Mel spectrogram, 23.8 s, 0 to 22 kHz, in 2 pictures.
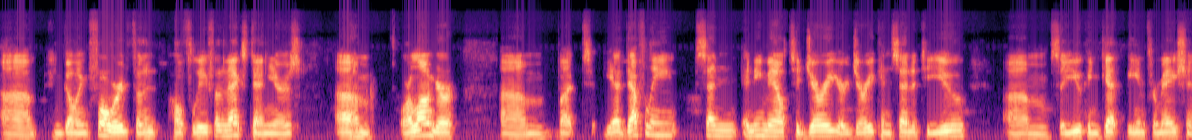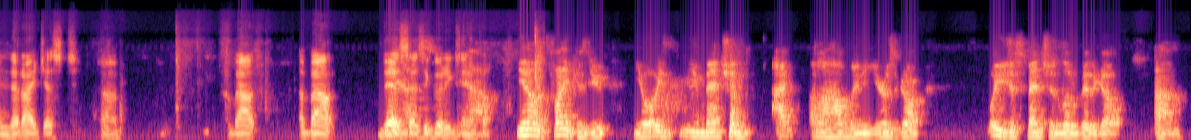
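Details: Adult man with aphasia after three strokes, the first on September 26, 2011. He initially could not read, write or speak well, and his grammar and syntax were damaged. He had seven months of speech therapy plus an aphasia group, and his speech greatly improved over ten years. Aphasia.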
